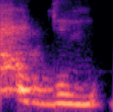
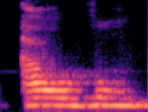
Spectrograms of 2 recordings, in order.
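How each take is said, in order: First: Álbum mis-stressed as al-BUM; stress on final syllable. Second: Álbum said as AL-bum; stress on first syllable. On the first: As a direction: put the weight wrongly on the end of álbum. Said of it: "E não é álbum". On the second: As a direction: hit the first syllable of álbum, weak ending. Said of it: "é álbum". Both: Shown as a demonstration.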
